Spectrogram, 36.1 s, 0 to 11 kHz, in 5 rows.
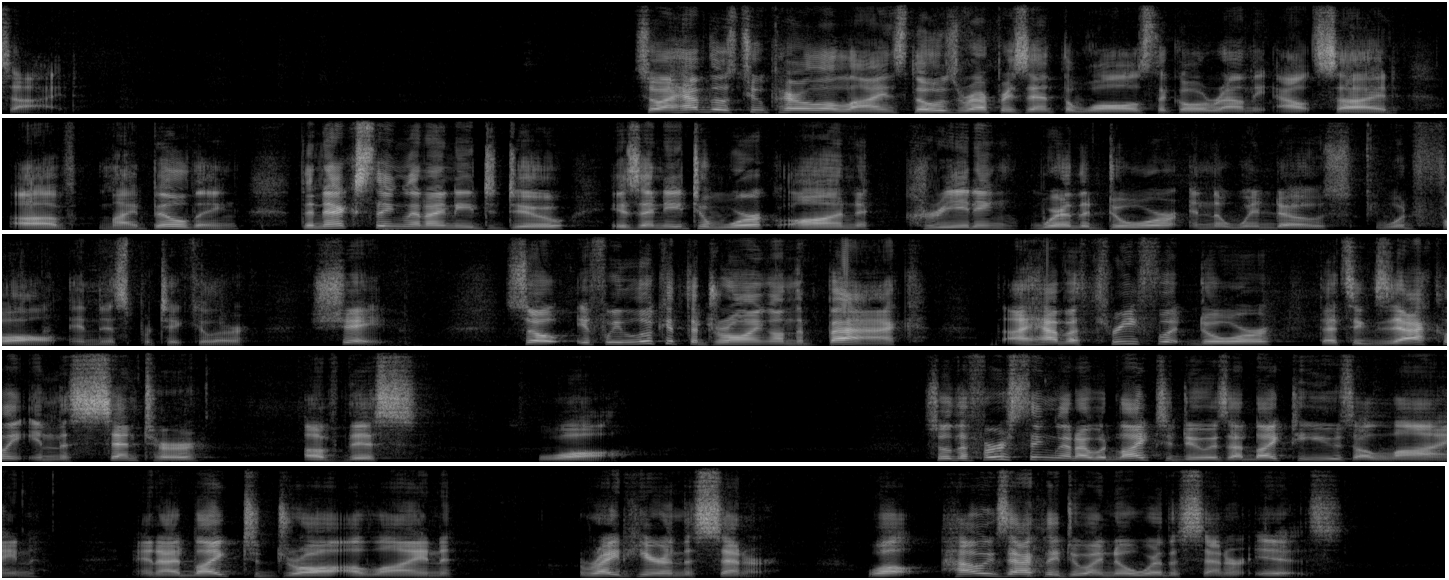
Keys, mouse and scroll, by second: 2.4-2.8 scroll, 19.8 middle click, 19.9 middle click, 22.3 Return, 23.6 scroll, 29.2-34.3 drag.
